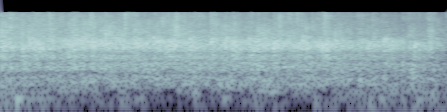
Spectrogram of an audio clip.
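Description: Steady, dense applause from an audience, a continuous crackle of many hands clapping at an even, loud level throughout with no voices standing out.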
